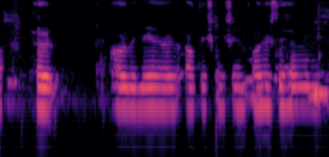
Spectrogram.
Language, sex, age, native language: Icelandic, male, 12, Icelandic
